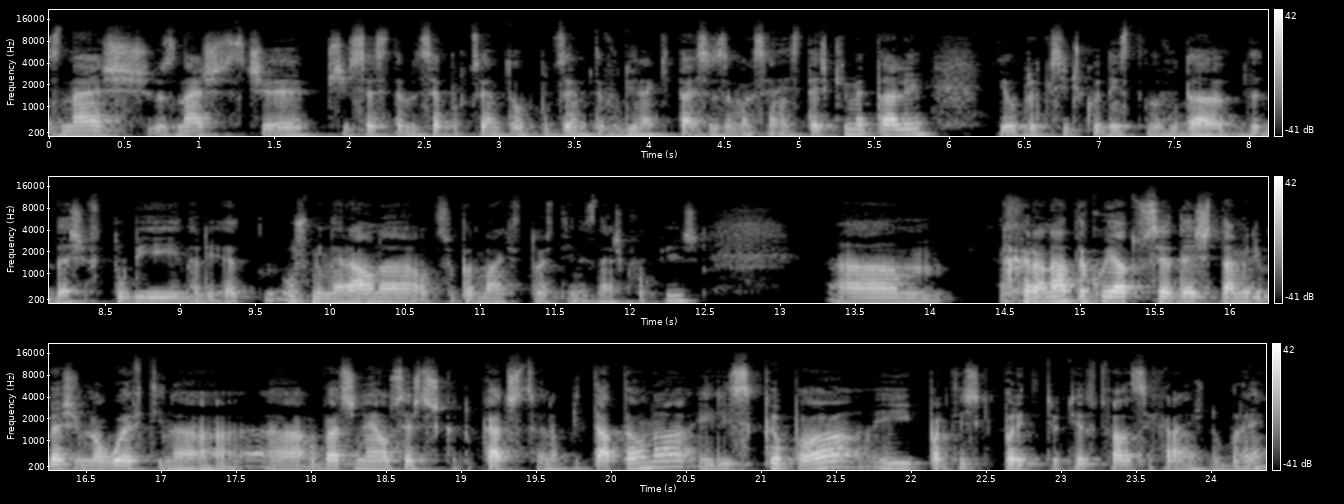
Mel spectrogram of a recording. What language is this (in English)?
Bulgarian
